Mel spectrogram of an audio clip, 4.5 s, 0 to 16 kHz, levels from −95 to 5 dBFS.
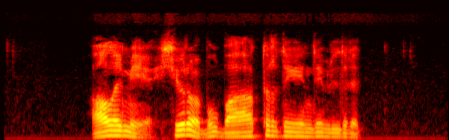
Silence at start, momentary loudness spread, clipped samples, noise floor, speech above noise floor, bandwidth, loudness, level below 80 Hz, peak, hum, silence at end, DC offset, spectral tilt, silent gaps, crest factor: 0.9 s; 11 LU; under 0.1%; -71 dBFS; 46 dB; 11 kHz; -26 LUFS; -54 dBFS; -6 dBFS; none; 0.9 s; under 0.1%; -8 dB/octave; none; 20 dB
